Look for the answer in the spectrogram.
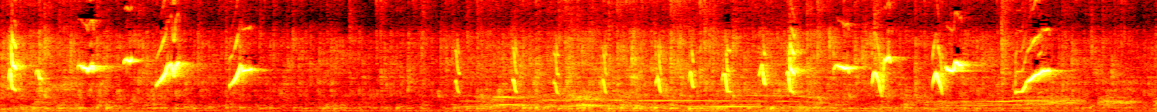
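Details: Pied fantail singing vigorously, a tutor recording: clear high whistled notes that rise and flick upward, in quick phrases, with softer chips between and a second burst of whistles.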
